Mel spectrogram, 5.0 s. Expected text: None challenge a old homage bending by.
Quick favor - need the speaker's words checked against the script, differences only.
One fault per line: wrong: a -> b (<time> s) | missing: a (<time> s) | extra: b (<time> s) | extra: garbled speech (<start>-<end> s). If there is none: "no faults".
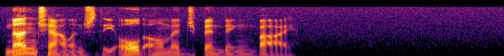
wrong: a -> the (1.0 s)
